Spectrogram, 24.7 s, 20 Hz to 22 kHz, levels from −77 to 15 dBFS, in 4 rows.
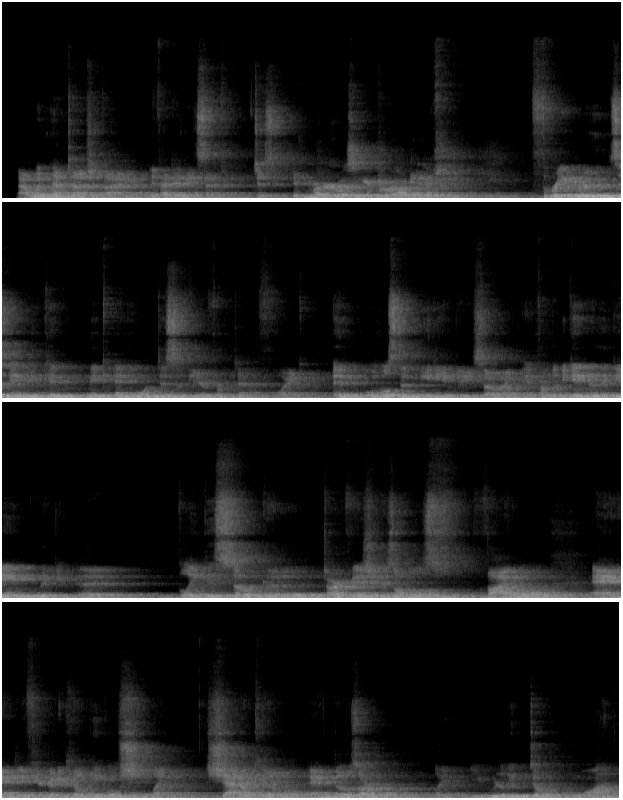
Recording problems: room echo; strong; dies away in 2 s
off-mic speech; far

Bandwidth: 18 kHz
